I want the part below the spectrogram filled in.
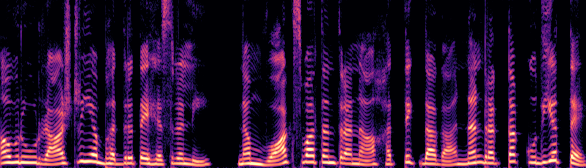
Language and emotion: Kannada, angry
